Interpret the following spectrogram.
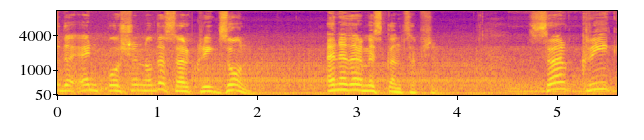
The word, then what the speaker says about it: Sir Creek: This water channel had joint ownership on both sides, that is Seer Creek, or now over the years pronounced as Sir Creek.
